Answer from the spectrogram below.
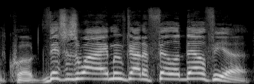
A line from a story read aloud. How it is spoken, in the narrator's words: One man yelled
